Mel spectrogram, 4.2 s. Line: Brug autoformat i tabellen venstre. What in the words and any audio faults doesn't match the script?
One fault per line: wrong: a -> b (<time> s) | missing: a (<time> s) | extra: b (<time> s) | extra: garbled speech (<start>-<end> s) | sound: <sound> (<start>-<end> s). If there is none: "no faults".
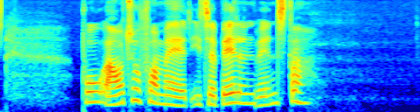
no faults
